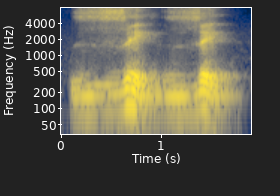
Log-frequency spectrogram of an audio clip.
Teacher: Então, a gente percebe claramente, né, que a vibração das cordas vogais, as cordas vocais, a gente diz Z, Z. Já sente a vibração das cordas vocais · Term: Z vozeada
